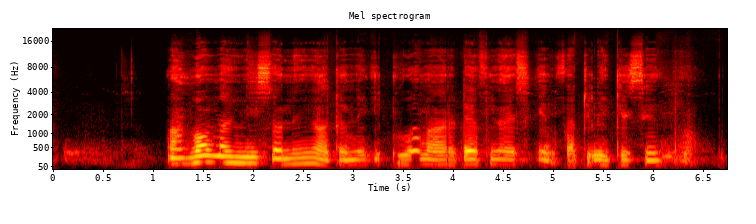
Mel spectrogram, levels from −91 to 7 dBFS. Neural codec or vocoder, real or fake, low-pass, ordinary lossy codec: codec, 44.1 kHz, 1.7 kbps, Pupu-Codec; fake; none; none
